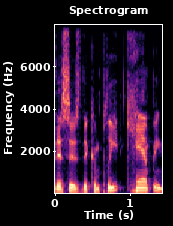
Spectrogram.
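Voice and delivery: ordinary talk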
